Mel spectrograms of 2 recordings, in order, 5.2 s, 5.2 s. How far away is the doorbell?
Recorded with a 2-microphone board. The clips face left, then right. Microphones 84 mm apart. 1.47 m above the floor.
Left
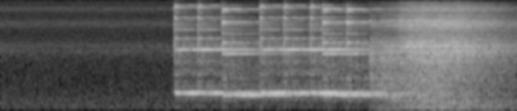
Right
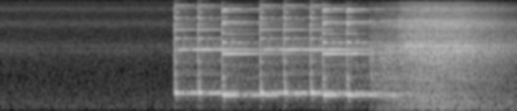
About 0.8 m.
